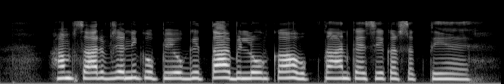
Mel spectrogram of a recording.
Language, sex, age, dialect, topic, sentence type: Hindi, female, 25-30, Awadhi Bundeli, banking, question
